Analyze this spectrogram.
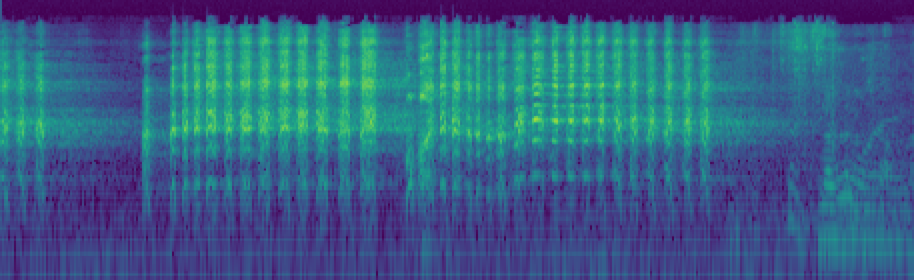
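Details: A captive male laughing kookaburra (Dacelo novaeguineae), a species from Australia, prompted by a person, gives its loud, rollicking laugh. It is a fast run of harsh, chuckling hoots, about three a second, swelling then fading, with brief speech at the end.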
